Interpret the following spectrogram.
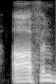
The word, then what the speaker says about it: often: were taught in class the T is silent and often if you say often you got to fix it all right now I'm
